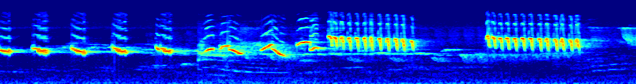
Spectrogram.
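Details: Wild white-rumped shama from forest, singing to provoke other shamas: a string of repeated whistled notes, then quick slurred phrases and loud rapid buzzy rattling bursts.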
